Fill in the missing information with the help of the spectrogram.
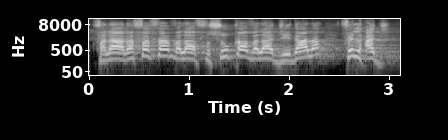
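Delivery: تلاوت کے انداز میں آہستہ; Quranic recitation. Acted. Quran verse recited in sermon.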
